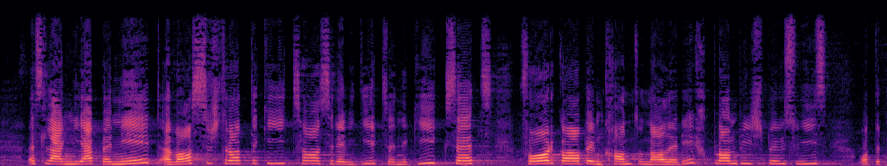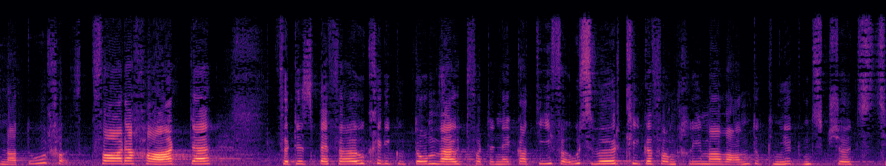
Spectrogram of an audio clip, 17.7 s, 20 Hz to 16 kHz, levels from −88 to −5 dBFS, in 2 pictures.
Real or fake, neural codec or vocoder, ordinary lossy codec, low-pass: real; none; none; 14.4 kHz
